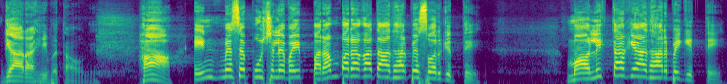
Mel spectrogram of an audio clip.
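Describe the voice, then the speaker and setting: Lively teacher drilling vowel sounds. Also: male voice, extremely high pitch, moderate pace. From India. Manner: drills pronunciation aloud, asks and answers his own questions. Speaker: Hindi teacher. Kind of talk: classroom lecture.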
